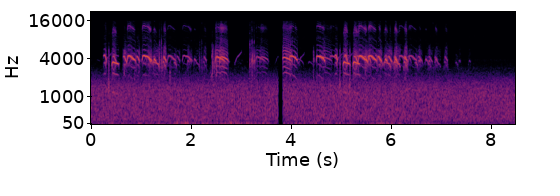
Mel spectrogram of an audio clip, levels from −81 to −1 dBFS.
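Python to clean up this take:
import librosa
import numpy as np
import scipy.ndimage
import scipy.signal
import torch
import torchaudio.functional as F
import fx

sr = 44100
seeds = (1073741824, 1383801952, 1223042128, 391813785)

y = fx.fix_ambience(x, sr, seeds[0], print_start_s=7.82, print_end_s=8.32, start_s=3.75, end_s=3.84)
y = fx.noise_reduce(y, sr, print_start_s=7.82, print_end_s=8.32, reduce_db=30.0)
y = fx.fix_echo_inverse(y, sr, delay_ms=808, level_db=-12.0)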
